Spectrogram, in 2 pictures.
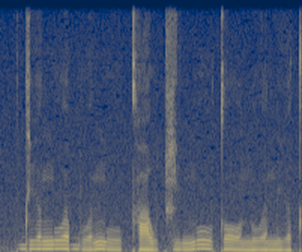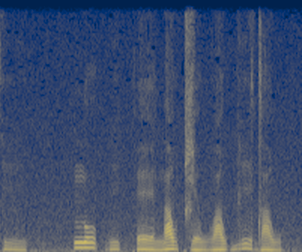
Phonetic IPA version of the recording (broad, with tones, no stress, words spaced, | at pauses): di˧ə̯ŋu˧ə̯ bu˩˧ə̯ŋuː˩ kʰa˩wt͡ɕi˩ ŋuː˥˨t̪oː˧˩ nu˩ə̯ni˩˧ə̯t̪ʰiː˧˩ | nuː˥˨k̚ʋiː˧˩k̚ʔeː˧˩ na˥˨wt͡ɕe˩wʋa˧w biː˥˨da˧˩w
